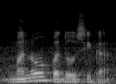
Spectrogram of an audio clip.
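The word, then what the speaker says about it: मनोपदोसिका: आते ओके मनो मन मनाप नहीं मनो मनोप दोषिण पदो सिका ऐसा हा ये शब्द अच्छा है मनो पदो सिका ओके मनो पदो सिका मतलब उच्चारण में ऐसा करना है तो इस तरीके के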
